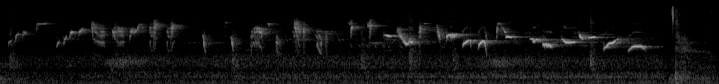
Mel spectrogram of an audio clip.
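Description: A Eurasian Blackcap sings a fast, scratchy warble that breaks into a run of loud, clear fluting whistles over the last few seconds.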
